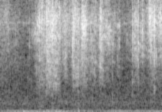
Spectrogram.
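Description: Soft rustling and light scratching of leafy mandevilla stem cuttings being handled and picked up.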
